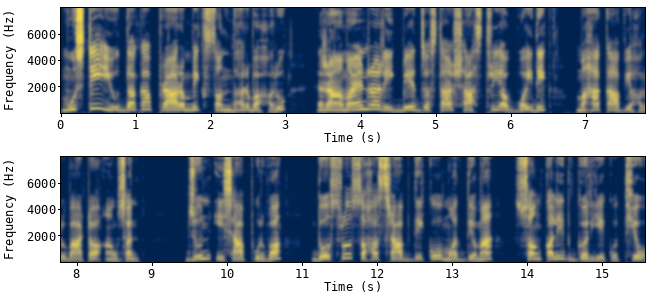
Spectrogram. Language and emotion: Nepali, neutral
